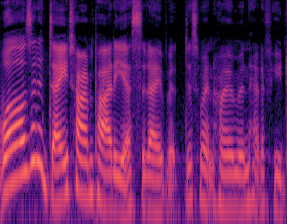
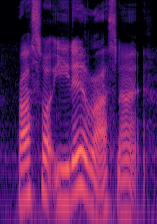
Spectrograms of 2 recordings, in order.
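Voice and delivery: plain

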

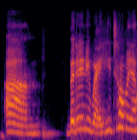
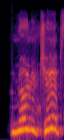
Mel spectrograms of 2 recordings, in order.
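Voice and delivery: slow, loud speech with mouth full. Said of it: "his mouth is obviously full of chips".

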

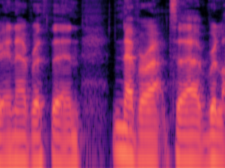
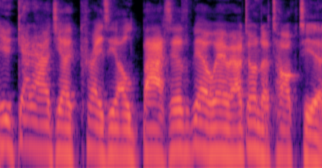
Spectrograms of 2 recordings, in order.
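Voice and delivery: mock bitter, vile snarl; 5 semitones higher than usual. Recounting a scene where a bitter man turns on an old woman: retelling a bitter snarl. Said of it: "he kind of snarls at her".

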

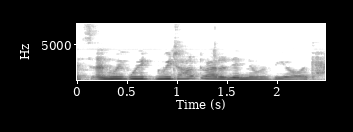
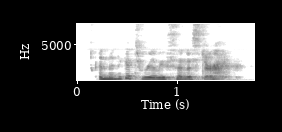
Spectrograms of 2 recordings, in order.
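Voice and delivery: usual speaking voice

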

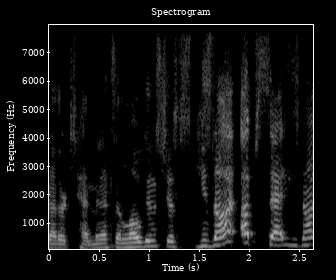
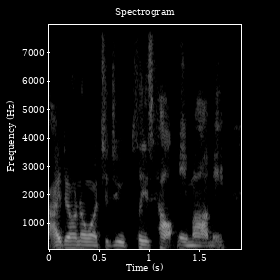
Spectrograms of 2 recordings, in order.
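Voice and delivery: put-on mimicked childlike crying, lower; 6 semitones lower than usual. Retelling what she said crying on the phone to her mother, imitating childlike crying. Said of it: "she was crying, and it was such a childlike".

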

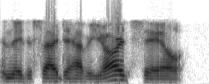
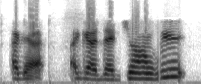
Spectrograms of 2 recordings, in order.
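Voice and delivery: high, pushy street dealer voice. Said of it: "it's an unsavory element".

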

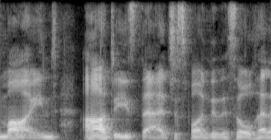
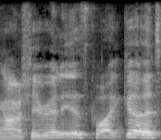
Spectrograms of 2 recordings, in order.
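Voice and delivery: forced niceness through clenched teeth, pitched higher; 8 semitones higher than usual. Retelling a character praising a rival: imitating speaking through gritted teeth. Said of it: "smiling through gritted teeth and saying".

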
